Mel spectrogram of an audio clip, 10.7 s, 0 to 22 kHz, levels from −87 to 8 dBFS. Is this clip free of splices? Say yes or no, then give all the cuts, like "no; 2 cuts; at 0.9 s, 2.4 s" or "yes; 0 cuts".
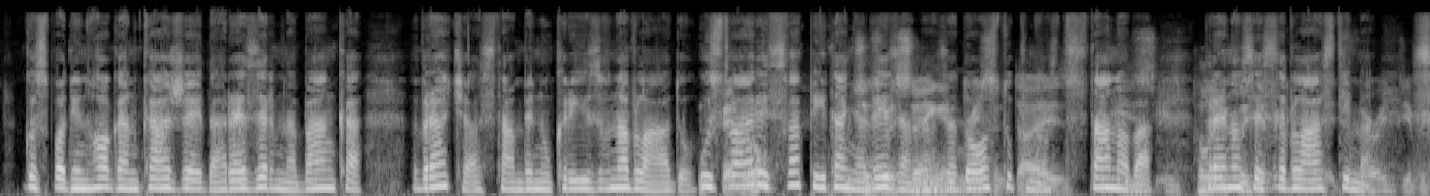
no; 1 cut; at 5.2 s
